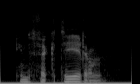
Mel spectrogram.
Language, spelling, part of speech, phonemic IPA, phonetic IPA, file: Dutch, infecteren, verb, /ɪn.fɛkˈteː.rə(n)/, [ɪɱ.fɛkˈtɪː.rə(n)], Nl-infecteren.ogg
- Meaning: 1. to infect, bring into contact with a contagious germ causing illness 2. to contaminate, pass on (to ...) some undesirable idea, habit etc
